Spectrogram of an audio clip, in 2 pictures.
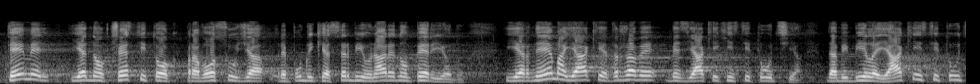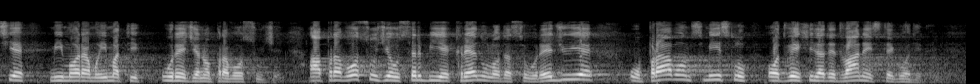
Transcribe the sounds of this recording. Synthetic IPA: t̪e̞me̞ʎje̞d̪no̞ɡt͡ʃe̞st̪it̪o̞ɡpɾaʋo̞suːd͡ʑaɾe̞publike̞sr̩bijeunaːɾe̞d̪no̞mpe̞ɾio̞d̪u | je̞ɾne̞ːmajaːke̞d̪r̩ʒaʋe̞be̞zjaːkixinst̪it̪uːt̪sija̰ | d̪abibiːle̞jaːke̞inst̪it̪uːt̪sije̞ | miːmo̞ːɾamo̞imat̪i | uɾe̞ːd͡ʑe̞no̞pɾaʋo̞suːd͡ʑe̞ | apɾaʋo̞suːd͡ʑe̞usr̩bijijekɾe̞ːnulo̞d̪aseuɾe̞d͡ʑuje̞ | upɾaːʋo̞msmiːslu | od̪d̪ːʋexiʎad̪e̞d̪ʋaːnajst̪e̞ɡo̞d̪ine

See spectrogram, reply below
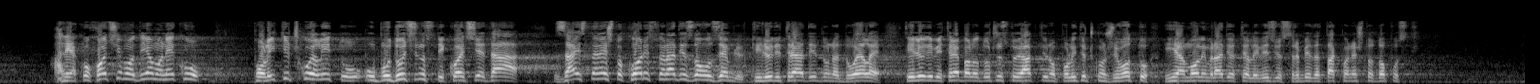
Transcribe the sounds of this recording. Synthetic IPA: a̰liako̞xo̞t͡ɕe̞mo̞d̪aimamo̞ne̞ku | po̞lit̪it͡ʂkuelit̪uːbud̪uːt͡ɕno̞st̪iko̞jat͡ɕe̞d̪azaist̪ane̞ʂt̪o̞ko̞ɾisnoɾaːd̪izao̞ʋuzemʎut̪iʎuːd̪it̪ɾebad̪aid̪unad̪uele | t̪iʎuːd̪ibit̪ɾebalo̞d̪auʈ͡ʂe̞st̪ʋujuak̚t̪ivnopo̞lit̪it͡ʂkomʒiʋo̞t̪uijaːmo̞limɾaːd̪ijot̪eleʋiːzijusr̩bijed̪at̪ako̞neʃt̪o̞d̪o̞pust̪i̥

